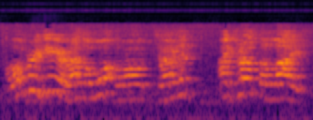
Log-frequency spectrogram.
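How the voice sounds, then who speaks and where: High-voiced excitable naive young fellow. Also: male voice, roomy sound, recorded from a distance. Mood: uneasy. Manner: boyish, folksy, halting exclamations. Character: excitable, naive, eager young male companion on a dig. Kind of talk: 1940s radio drama acting. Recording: muffled, noisy 1940s radio recording.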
